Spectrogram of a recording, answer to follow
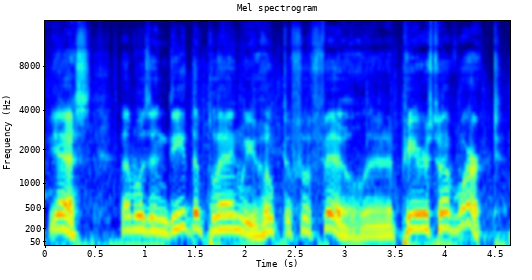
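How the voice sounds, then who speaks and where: A man's voice: high voice, lively intonation, moderate pace, darkish tone, voice pushed up. A man voicing a proud, theatrical fire sprite colonel with a formal, amused manner in a fantasy war audiobook.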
